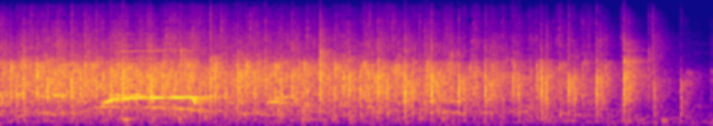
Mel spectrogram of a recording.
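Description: audience clapping

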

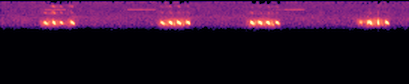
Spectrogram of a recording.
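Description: crickets chirping sound effect

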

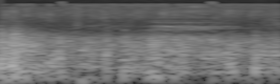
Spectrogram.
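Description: thunderstorm with heavy rain

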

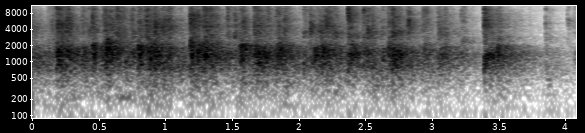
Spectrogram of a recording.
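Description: audience clapping and applauding

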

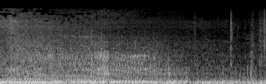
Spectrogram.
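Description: car pulling up

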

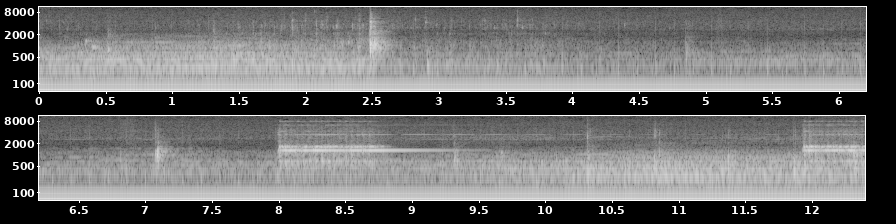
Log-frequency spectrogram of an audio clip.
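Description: telephone ringing

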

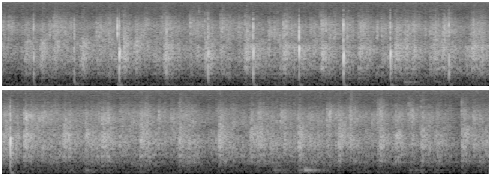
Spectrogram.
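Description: round of applause

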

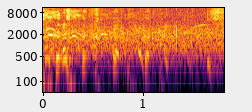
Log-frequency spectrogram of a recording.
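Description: round of applause

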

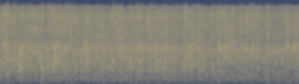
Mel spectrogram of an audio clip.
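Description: audience applause

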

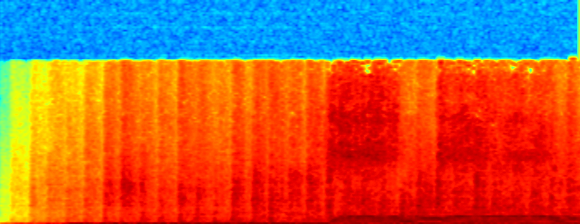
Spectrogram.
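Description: train sound effect

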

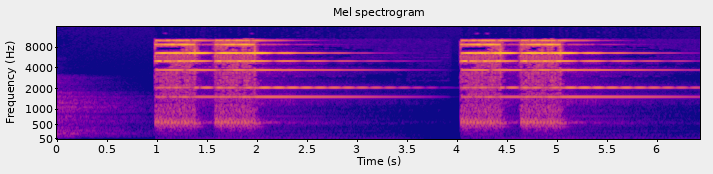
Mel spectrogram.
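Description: telephone ringing

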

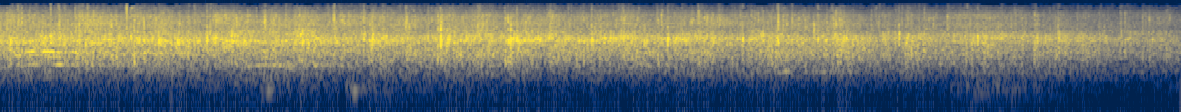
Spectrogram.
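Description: audience clapping hands

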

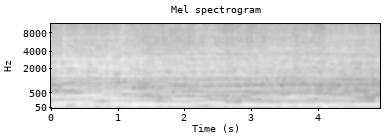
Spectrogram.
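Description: audience clapping hands

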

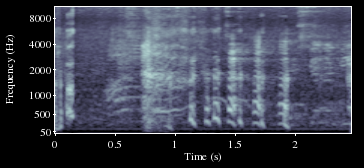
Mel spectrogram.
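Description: hiccup

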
